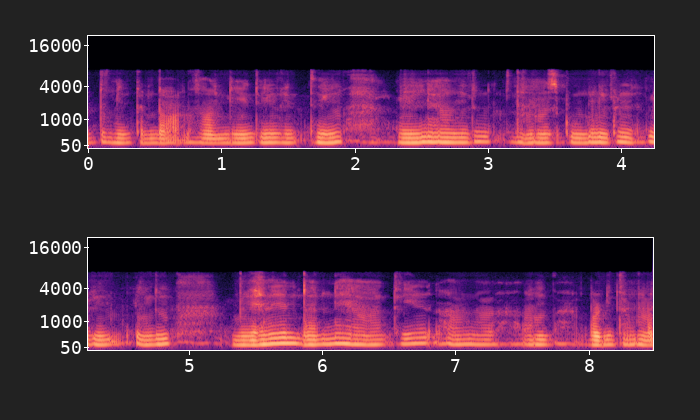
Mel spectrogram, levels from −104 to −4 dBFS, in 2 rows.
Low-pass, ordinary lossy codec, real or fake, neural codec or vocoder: 7.2 kHz; none; fake; autoencoder, 22.05 kHz, a latent of 192 numbers a frame, VITS, trained on one speaker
